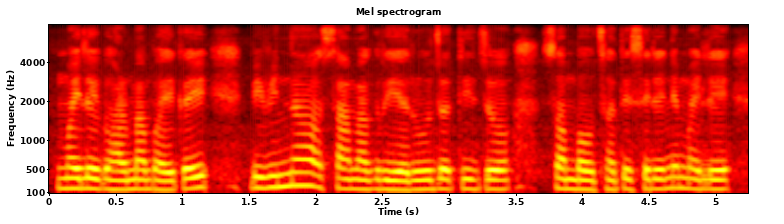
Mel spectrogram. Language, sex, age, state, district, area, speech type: Nepali, female, 18-30, West Bengal, Darjeeling, rural, spontaneous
